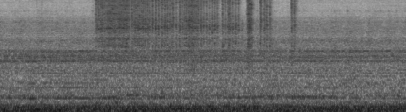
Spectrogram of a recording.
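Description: A fishing reel's drag buzzes as a fish pulls line out.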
